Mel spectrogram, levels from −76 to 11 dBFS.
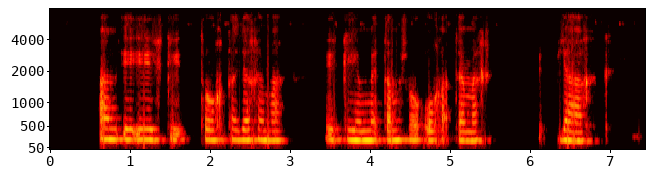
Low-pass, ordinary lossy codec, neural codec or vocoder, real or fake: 7.2 kHz; Opus, 16 kbps; none; real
